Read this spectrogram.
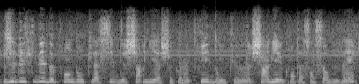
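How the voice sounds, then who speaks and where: A woman's voice: mid-range voice, normal speed. A woman talking casually in a book vlog, hesitant and full of fillers, reading parts from her notes. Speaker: book vlogger. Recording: slightly dull lo-fi sound with faint hiss.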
